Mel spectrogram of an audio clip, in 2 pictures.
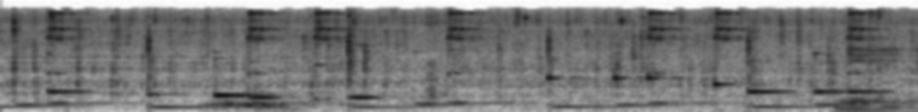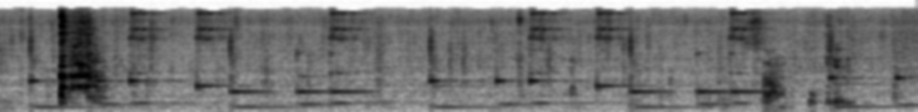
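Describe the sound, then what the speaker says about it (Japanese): Chicken tossed with curry powder stir-fries in a pan for a spice curry, giving a soft, steady sizzle and occasional stirring clatter beneath quiet tonal background sounds. "で、焦げないように炒めていくと。"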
